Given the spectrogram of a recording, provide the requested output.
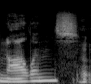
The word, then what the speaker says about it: New Orleans: So this is a clip from the National World War II Museum in New Orleans. – I'm going to say from South Carolina, it's actually pronounced Nolens, but...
